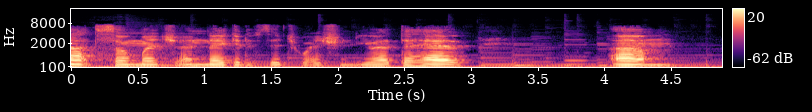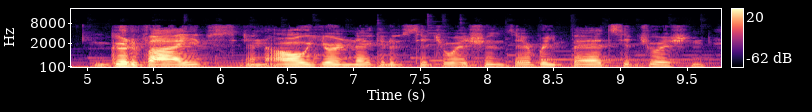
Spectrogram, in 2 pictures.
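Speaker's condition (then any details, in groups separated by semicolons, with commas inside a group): Cerebral palsy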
